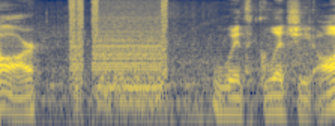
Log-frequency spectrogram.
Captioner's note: disproportionately loud engine revving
